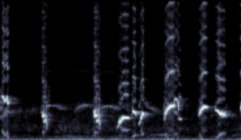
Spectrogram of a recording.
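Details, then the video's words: Oriental magpie-robin in training for competition singing: a handful of clear, rising and falling whistles and short clicks spaced about half a second apart, with a faint low hum. "Luyện Giọng Cho Chòe Than Hót Đấu"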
